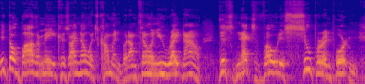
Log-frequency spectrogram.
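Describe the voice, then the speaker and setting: With noticeable background noise behind him, a man speaks at a fairly slow pace in a high pitch. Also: lively intonation. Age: 60s. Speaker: political commentator. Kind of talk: rant. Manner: animated.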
